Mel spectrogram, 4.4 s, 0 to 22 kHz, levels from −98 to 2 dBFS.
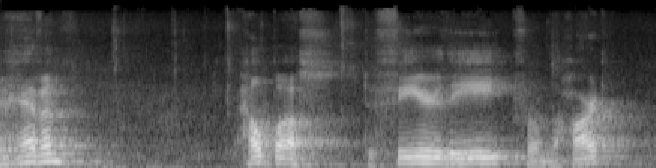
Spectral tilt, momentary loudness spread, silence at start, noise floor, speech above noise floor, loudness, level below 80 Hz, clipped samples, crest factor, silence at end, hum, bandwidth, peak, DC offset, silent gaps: -7.5 dB/octave; 16 LU; 0 s; -50 dBFS; 30 dB; -20 LUFS; -52 dBFS; under 0.1%; 18 dB; 0.2 s; none; 17 kHz; -2 dBFS; under 0.1%; none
